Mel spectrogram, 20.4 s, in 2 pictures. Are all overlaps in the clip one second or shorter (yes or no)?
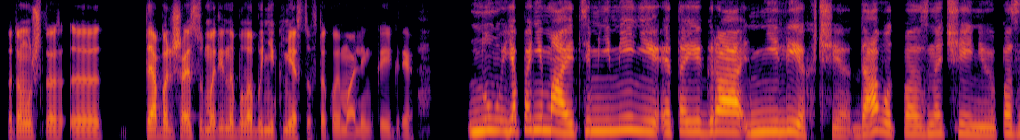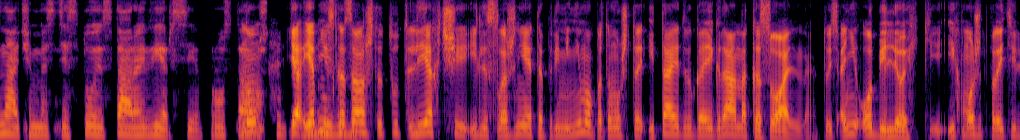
no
